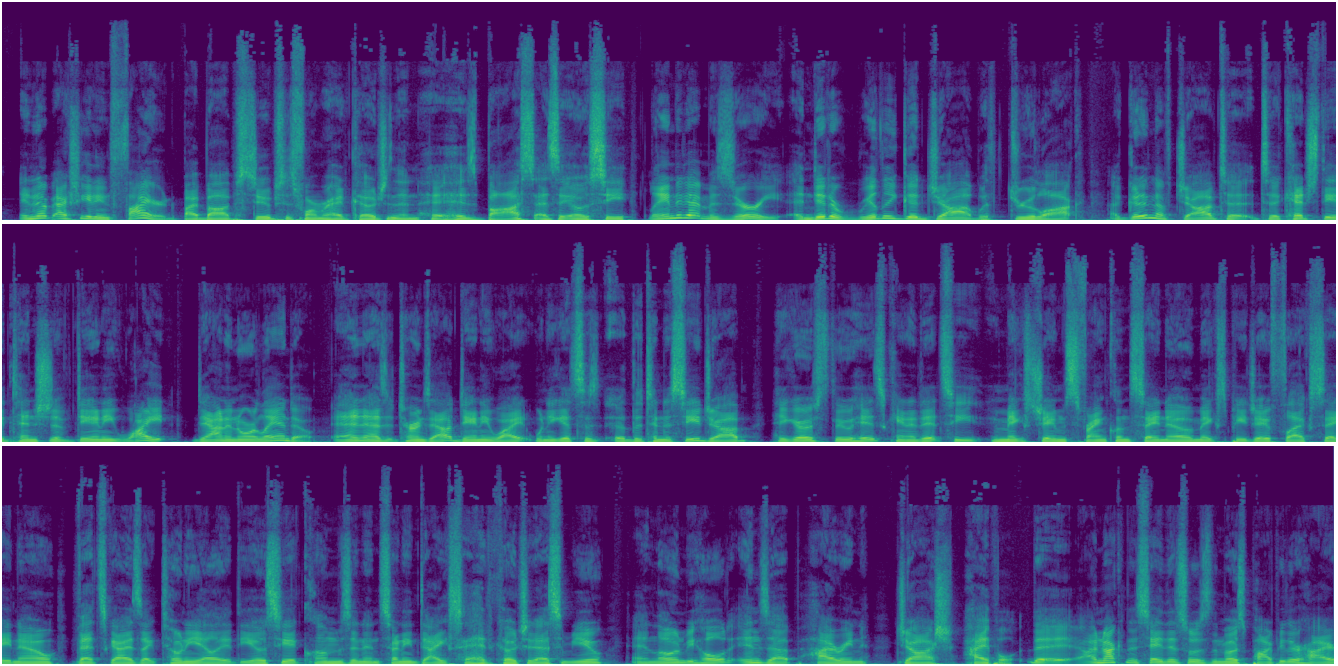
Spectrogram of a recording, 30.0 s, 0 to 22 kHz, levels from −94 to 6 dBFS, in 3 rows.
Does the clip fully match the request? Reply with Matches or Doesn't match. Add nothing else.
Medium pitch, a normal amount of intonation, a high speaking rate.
Doesn't match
